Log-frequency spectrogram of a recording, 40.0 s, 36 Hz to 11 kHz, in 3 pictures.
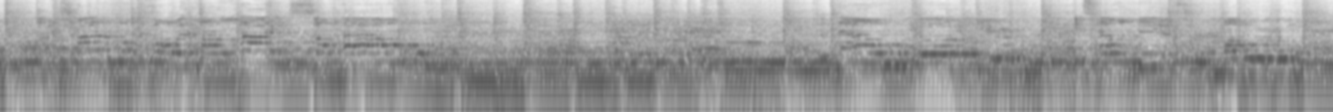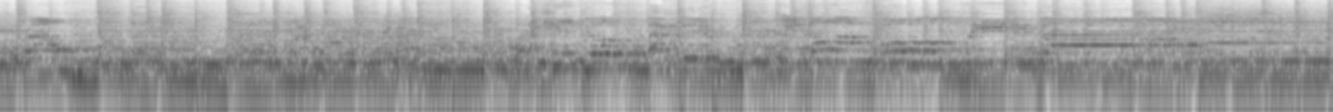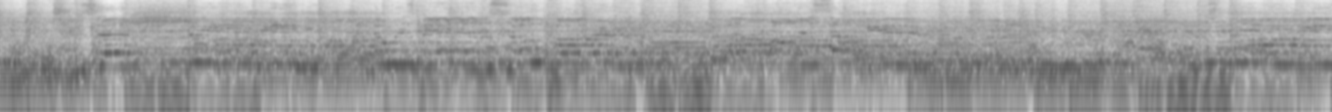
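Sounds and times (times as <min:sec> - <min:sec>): drums: 0:00.0 - 0:39.9
electric guitars: 0:00.0 - 0:39.9
walking bass line: 0:00.0 - 0:39.9
woman singing: 0:00.1 - 0:04.8, 0:08.1 - 0:14.7, 0:18.4 - 0:39.9.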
